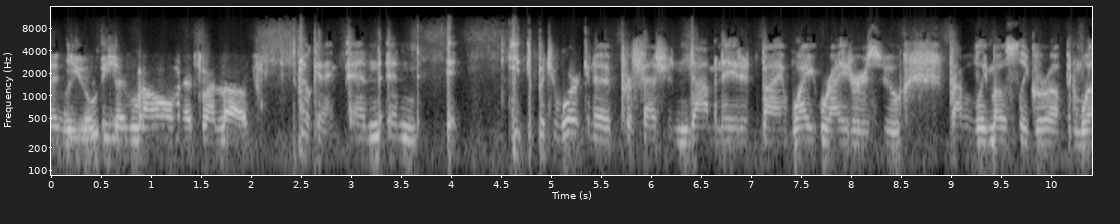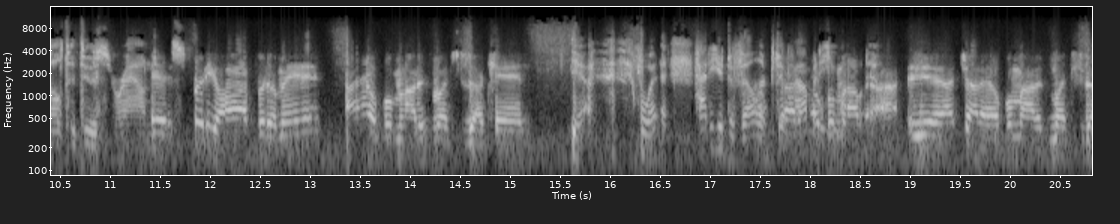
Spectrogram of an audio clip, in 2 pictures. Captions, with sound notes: - That's my home, that's my love. - Okay, and, but you work in a profession dominated by white writers who probably mostly grew up in well-to-do surroundings. - It's pretty hard for the man; I help 'em out as much as I can. - Yeah, (laughs) how do you develop the comedy-- - I try to help 'em out, yeah, I try to help 'em out as much as I can.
